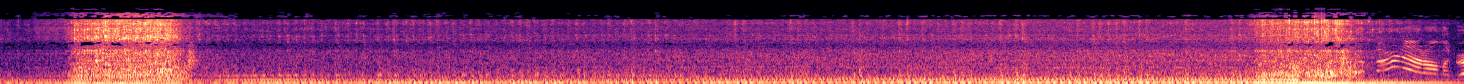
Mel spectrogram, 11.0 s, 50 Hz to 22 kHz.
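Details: International 1-ton flatbed truck (stated 1947 or 1949), revived after about 50-53 years sitting; deep steady six-cylinder rumble climbing in pitch on each throttle blip; running strongly, normal.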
